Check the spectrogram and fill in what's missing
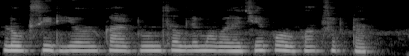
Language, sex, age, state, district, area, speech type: Goan Konkani, female, 18-30, Goa, Canacona, rural, spontaneous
